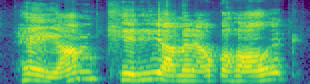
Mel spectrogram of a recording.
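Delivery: very high, loud, squeaky little voice. Retelling how a woman introduced herself, squeaky voice imitating Kitty. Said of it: "squeaky voice".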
